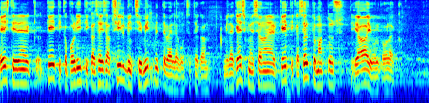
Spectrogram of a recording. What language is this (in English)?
Estonian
